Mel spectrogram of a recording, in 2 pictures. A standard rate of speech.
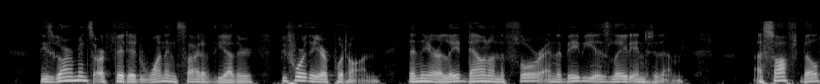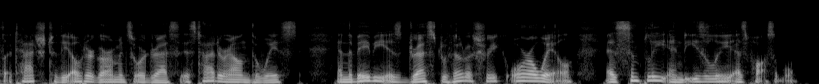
No: fast, 225 wpm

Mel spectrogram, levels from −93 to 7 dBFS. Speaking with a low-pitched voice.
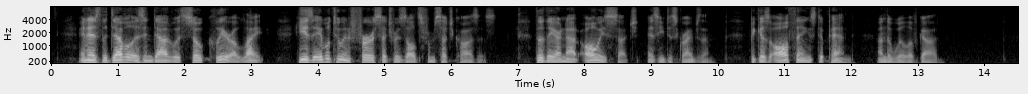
Yes: low, 105 Hz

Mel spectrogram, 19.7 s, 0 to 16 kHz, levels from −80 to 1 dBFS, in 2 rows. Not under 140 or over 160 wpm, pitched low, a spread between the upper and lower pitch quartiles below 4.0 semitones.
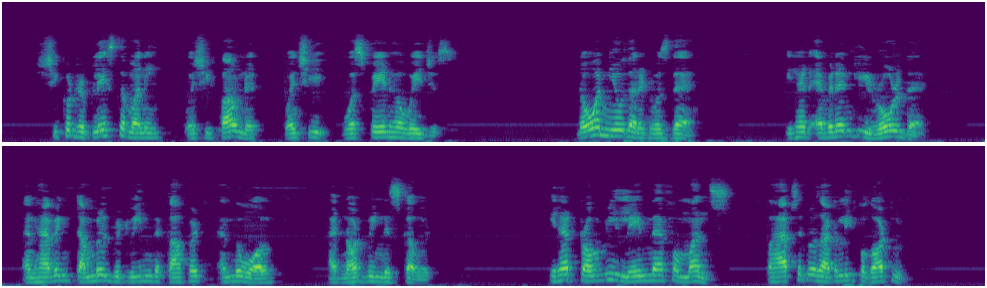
Yes: average, 155 wpm; low, 130 Hz; average, 3.6 semitones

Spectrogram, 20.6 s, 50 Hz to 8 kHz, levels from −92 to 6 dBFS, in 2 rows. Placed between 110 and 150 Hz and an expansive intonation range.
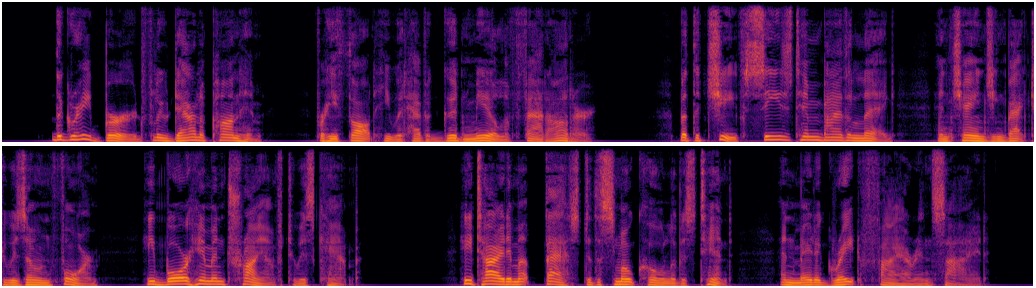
Yes: low, 135 Hz; wide, 5.9 semitones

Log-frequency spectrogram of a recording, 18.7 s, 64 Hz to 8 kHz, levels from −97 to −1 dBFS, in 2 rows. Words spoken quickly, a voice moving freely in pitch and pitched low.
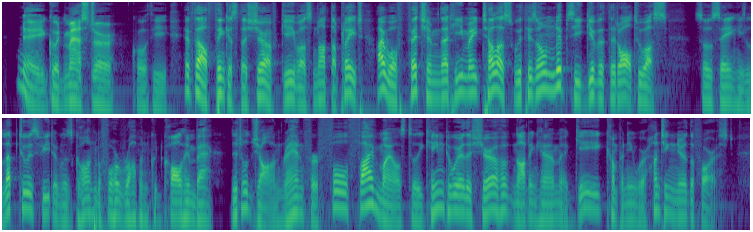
Yes: fast, 240 wpm; wide, 6.2 semitones; low, 125 Hz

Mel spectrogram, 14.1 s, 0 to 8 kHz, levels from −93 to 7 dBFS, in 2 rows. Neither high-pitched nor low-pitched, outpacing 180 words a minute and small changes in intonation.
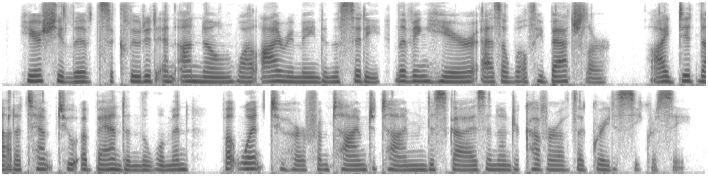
Yes: medium, 170 Hz; average, 190 wpm; narrow, 1.9 semitones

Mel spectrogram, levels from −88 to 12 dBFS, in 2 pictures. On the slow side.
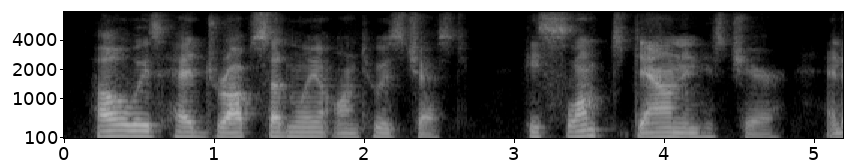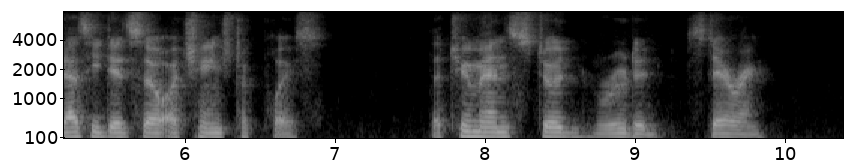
No: average, 160 wpm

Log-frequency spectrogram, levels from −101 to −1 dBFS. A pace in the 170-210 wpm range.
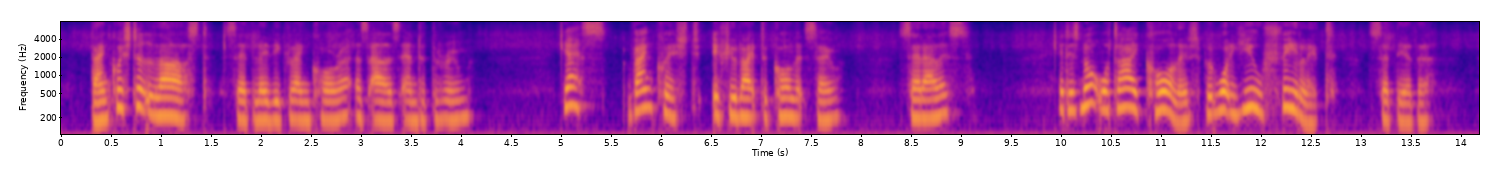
No: average, 155 wpm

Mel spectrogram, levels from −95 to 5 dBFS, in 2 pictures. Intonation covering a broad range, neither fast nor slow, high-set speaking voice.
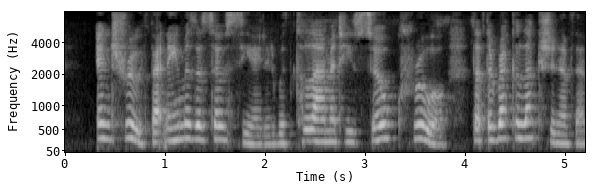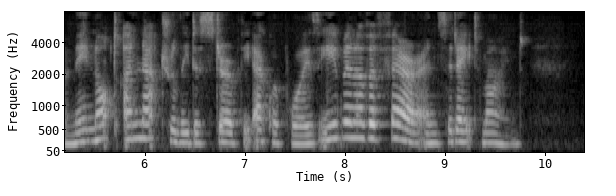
Yes: wide, 6.4 semitones; average, 160 wpm; high, 240 Hz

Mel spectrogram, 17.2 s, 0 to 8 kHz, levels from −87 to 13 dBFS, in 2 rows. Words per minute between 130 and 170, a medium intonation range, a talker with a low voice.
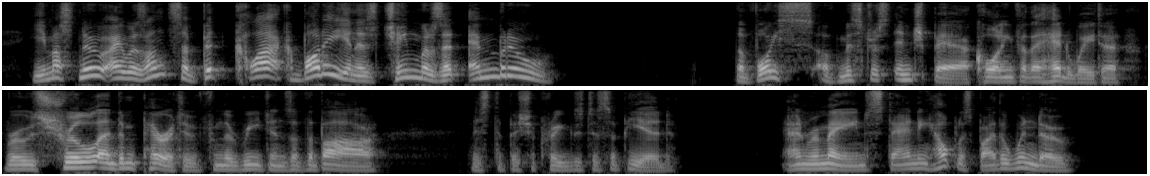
No: average, 160 wpm; wide, 8.5 semitones; low, 130 Hz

